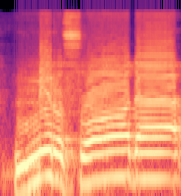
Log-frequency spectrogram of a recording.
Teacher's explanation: और अगर रा साकिन के बाद उसी लफ्ज़ में हुरूफ मुस्तालिया में से कोई हर्फ आए तो रा बारीक नहीं होगी बल्कि रा पुर होगी। यहाँ रा साकिन के बाद उसी लफ्ज़ में हुरूफ मुस्तालिया में से स्वाद आ रहा है, इससे रा यहाँ पे रा पुर होगी।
